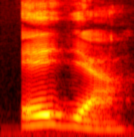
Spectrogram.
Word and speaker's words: ella: These words, la mañana, la tarde, ella, do you remember these words? We have studied them in other lessons. La mañana is the morning. La tarde, the afternoon. Ella is the personal pronoun, she. So, they end in vowel. So, they should be stressed on the penultimate syllable.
